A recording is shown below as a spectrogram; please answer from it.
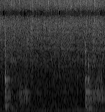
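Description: Onions being stirred in a frying pan over medium-low heat, with a steady soft sizzle throughout and a couple of brief scraping strokes at the start and end.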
